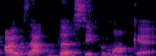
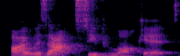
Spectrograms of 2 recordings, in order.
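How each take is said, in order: First: "at the supermarket" with "the" kept in; right "at the supermarket". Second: "at supermarket" said with no article; wrong "at supermarket". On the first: Vlogger shows the phrasing Brits always use. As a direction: say "at the supermarket" the normal way. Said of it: "It would always be like". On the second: Vlogger shows the phrasing Brits would never say. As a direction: drop "the" in "at supermarket". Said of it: "You wouldn't say". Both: Shown as a demonstration.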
